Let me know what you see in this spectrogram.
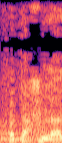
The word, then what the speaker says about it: فتح: جس کو ہمارے یہاں اردو میں جب بولتے ہیں تو فتح تعبیر کرتے ہیں، اصل تلفظ فتح ہے.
